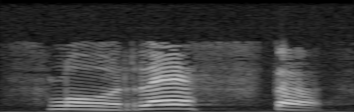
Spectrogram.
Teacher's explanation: Na palavra floresta, floresta, o res é pronunciado com mais ênfase.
